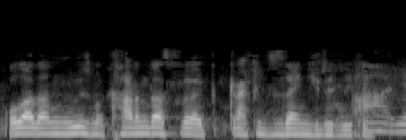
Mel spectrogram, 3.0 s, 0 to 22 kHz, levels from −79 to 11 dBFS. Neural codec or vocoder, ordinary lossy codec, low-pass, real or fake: codec, 16 kHz, 4 kbps, X-Codec, HuBERT features, trained on LibriSpeech; MP3, 24 kbps; 7.2 kHz; fake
